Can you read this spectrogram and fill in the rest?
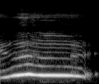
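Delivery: high loud whimper of a sob; crying whimper. Retold or imitated. She reenacts breaking into tears. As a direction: let out a sudden crying ooh. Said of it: "First, I was like".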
